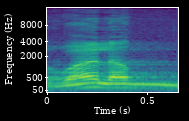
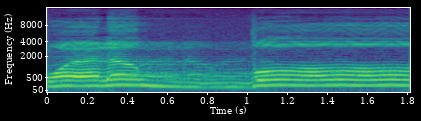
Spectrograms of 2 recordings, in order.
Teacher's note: Banyak yang kadang-kadang pembaca kita baca pada kalimah ad-dallin ni sabdu pada lam tu hilang, waladdallin terus masuk lin. Sabdu pada lam tu waladdallin, tu peding dia ataupun kita pegang tahan sekejap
